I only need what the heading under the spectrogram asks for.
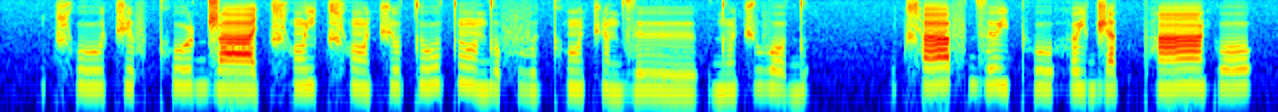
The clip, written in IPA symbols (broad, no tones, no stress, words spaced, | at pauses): t͡ɕʰuːt͡ʃɨfkʰuː ɖ͡ʐaː t͡ɕʰõjt͡ɕʰõːt͡ʃ utuːtõːd ofvɨkʰũt͡ʃõ d͡zɨː | dũt͡ʃvod | t͡ɕʰaːfd͡zɨːj pʰuːhɵjd͡ʒaːt pʰãːko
